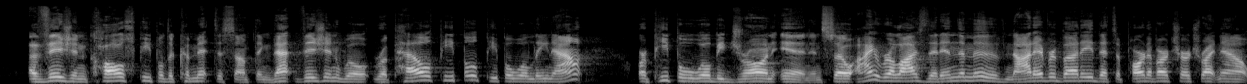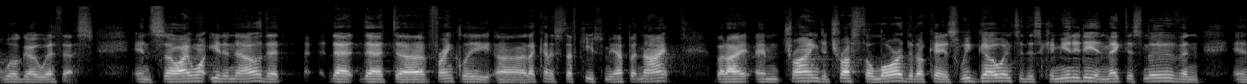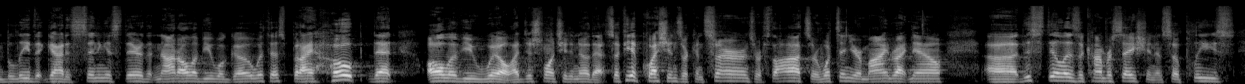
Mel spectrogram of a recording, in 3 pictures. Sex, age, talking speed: male, 40-59, 235 wpm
